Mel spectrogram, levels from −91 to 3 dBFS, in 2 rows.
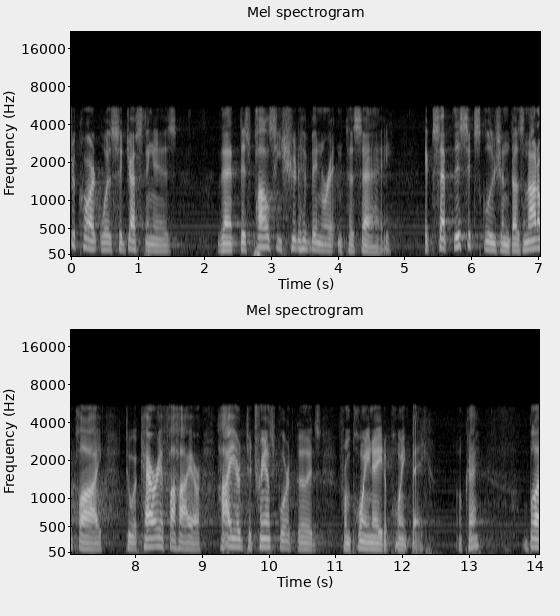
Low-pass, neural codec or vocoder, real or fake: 5.4 kHz; none; real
